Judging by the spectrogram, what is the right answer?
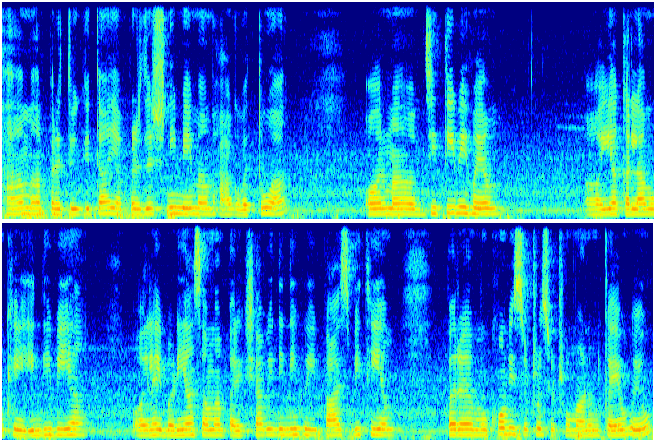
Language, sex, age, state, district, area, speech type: Sindhi, female, 60+, Uttar Pradesh, Lucknow, urban, spontaneous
